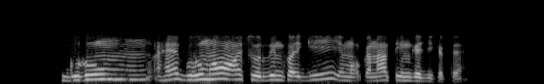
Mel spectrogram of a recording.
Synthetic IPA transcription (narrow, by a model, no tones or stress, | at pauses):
ɡuɦumɦɛ̃ɡuɦumɦɔ̃ɔ̃ɲsuɾd̪inkʰɔc̚ɡiːmɔʔkanat̪inkəd͡ʒikat̪ɛ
